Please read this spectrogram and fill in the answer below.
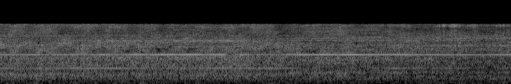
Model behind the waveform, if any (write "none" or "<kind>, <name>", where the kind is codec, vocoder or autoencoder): none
